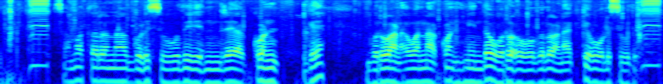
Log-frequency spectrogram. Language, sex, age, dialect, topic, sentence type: Kannada, male, 31-35, Mysore Kannada, banking, statement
